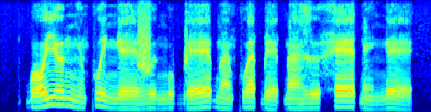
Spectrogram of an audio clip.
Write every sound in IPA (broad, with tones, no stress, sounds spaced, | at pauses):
ɓ o˨˦ j ɨ˦ ŋ ĩ˨ kʷ i˦˨ ɲ eː˨ v ɨ˨ ŋ u˨ b eː˨˦ b ɛ̃˨ kʷ ɛ˧ ɓ e˨ ɓ ɛ̃˧ ɣ ɨ˧ h eː˦ ɗ ĩ˨ ŋ eː˦˨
